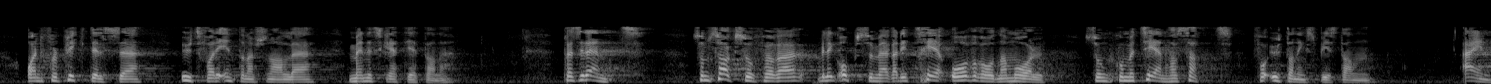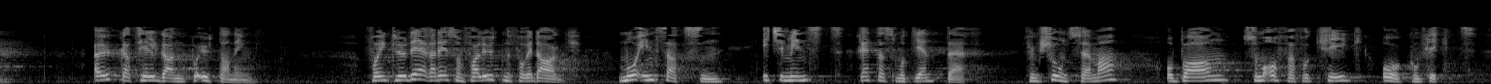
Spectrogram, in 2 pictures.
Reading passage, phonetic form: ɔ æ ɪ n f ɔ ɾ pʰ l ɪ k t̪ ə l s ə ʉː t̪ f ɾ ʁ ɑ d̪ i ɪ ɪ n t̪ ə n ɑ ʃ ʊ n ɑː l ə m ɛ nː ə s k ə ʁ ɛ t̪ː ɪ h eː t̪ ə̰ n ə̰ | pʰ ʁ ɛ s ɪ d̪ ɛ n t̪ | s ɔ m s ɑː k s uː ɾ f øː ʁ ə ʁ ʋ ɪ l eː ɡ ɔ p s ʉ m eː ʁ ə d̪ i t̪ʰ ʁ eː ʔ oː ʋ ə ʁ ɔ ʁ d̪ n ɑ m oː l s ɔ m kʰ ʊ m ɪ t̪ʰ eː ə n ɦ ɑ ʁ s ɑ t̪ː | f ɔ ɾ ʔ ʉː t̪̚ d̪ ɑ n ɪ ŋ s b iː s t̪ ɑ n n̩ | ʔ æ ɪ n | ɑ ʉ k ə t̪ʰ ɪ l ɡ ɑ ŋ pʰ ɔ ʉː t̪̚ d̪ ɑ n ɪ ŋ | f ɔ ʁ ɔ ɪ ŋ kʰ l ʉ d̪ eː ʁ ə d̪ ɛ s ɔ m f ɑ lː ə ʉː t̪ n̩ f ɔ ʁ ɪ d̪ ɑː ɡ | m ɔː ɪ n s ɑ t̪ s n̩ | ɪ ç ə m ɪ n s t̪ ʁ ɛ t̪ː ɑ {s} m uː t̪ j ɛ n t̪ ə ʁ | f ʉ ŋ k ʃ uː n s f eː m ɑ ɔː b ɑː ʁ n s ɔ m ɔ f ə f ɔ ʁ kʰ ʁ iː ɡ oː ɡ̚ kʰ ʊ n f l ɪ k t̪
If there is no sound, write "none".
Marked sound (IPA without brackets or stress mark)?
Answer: s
